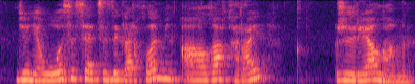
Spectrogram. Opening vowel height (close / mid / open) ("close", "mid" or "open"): open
